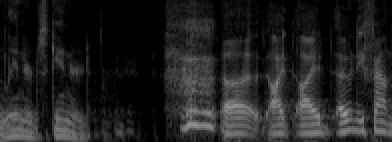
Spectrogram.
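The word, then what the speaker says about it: Lynyrd Skynyrd: teacher named Leonard Skinner they pronounce them Leonard skinnard uh I I only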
